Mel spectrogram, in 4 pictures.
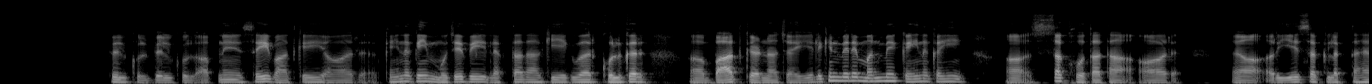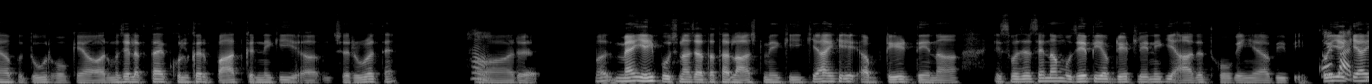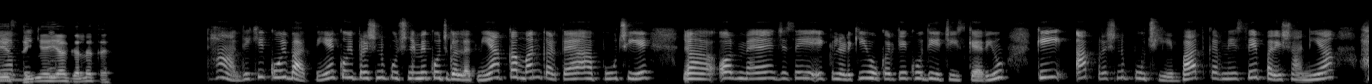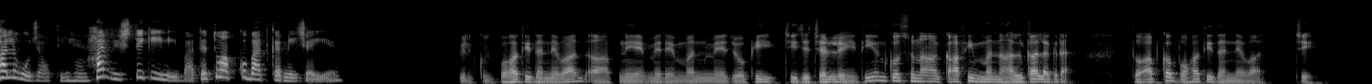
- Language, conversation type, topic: Hindi, advice, पिछले रिश्ते का दर्द वर्तमान रिश्ते में आना
- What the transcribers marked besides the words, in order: in English: "लास्ट"; laughing while speaking: "क्या ये"; in English: "अपडेट"; in English: "अपडेट"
